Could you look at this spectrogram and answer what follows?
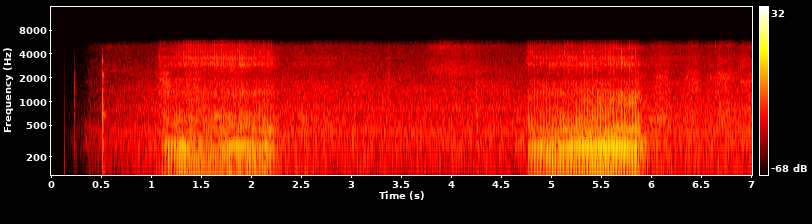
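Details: Tired dog asleep, snoring and still snoring after waking: two long, loud, rattling snores on inhalation with quieter breathing between; dog snoring.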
